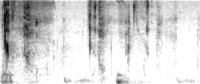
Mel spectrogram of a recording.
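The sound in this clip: Someone bites into and chews food, producing a few crisp, crunchy bites with softer chewing in between, all fairly quiet.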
